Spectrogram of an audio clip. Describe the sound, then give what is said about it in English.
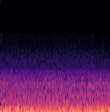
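A steady, loud roar of road traffic with deep rumbling, continuous for under two seconds, with no voices. “But first, we're going to do traffic and weather.”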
